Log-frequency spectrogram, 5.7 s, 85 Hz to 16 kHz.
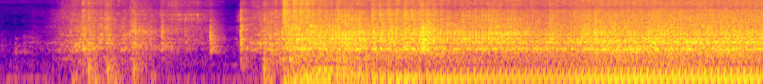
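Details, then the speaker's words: MTD edger with 3.5 hp Briggs single-cylinder that had been sitting and wouldn't run, after repair and refitting the idle adjustment screw: a few pulls, then it catches and settles into a steady, even rapid putter with RPM raised; runs healthy. "That's good. Sounds good. I'd say that's good, guys."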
